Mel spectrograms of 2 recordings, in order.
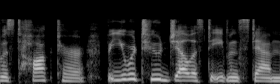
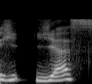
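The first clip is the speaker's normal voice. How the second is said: mockingly stuttering. Reading a story, a character mocking the narrator's stammer: mocking stutter. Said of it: "Brooke stutters mockingly".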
